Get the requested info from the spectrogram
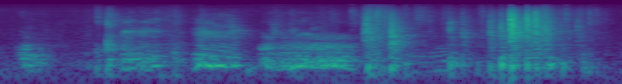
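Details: Five puppies playing: low rough growls and whines rise into a couple of sharp high yelps near the end.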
